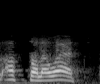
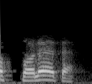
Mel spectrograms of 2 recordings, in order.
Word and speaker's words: الصلاة: وأقيموا الصلاة، بعض الإخوة نبهنا سابقا يقول الصلوات، الواو هنا لا تنطق يا إخوة، الصلاة، الصلاة، الواو لا تنطق. وكذلك بعضهم يقف بالتاء يقول الصلاة، الزكاة، وهذا خطأ. حينما نقف على مثل الصلاة تبدل التاء هاء، نقول الصلاة، الزكاة.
